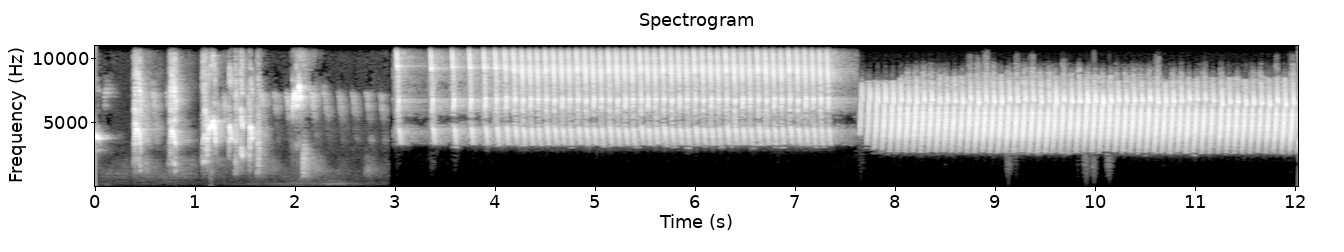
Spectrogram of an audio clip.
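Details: Kolibri ninja, a sunbird with a rich, complete fill repertoire used as a singing tutor for other birds: a few sharp chips, then a long, even, high buzzing trill lasting about four seconds, a brief pause, and another sustained trill.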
